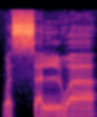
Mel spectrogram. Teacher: এই ওয়াটা অনেকের ভারী হয়ে যায় অনেকে বলেন ওয়াসালওয়া এরকম বলেন পাতলা হবে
